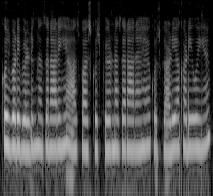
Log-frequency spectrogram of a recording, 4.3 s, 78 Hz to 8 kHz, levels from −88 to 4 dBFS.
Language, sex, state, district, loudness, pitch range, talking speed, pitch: Hindi, female, West Bengal, North 24 Parganas, -29 LUFS, 235-245 Hz, 265 wpm, 240 Hz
